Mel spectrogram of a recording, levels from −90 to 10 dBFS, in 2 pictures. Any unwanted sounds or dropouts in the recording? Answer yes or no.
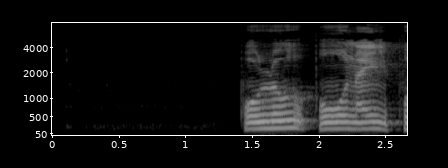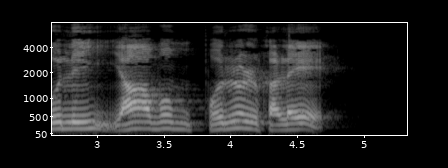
no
